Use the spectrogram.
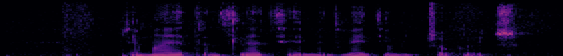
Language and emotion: Russian, neutral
